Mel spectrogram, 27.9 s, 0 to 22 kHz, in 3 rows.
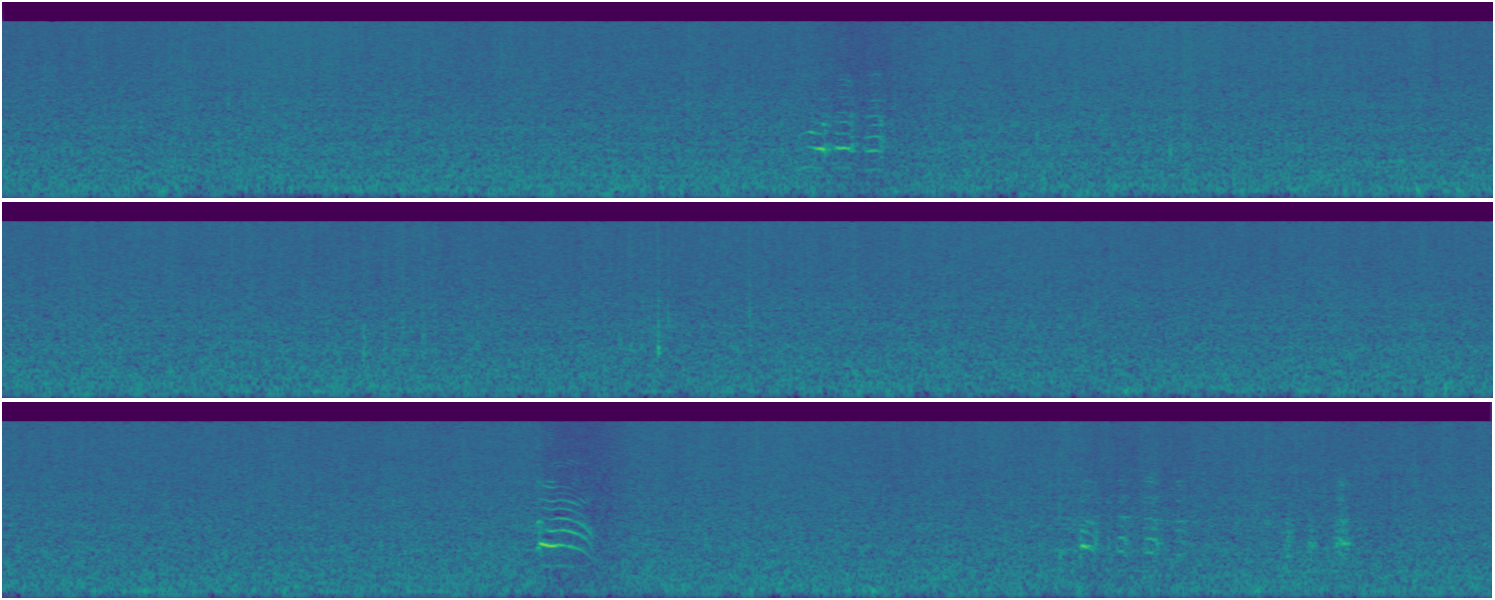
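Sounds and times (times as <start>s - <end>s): high-pitched cry: 5.0s - 5.6s, 22.0s - 22.4s, 25.2s - 27.2s.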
